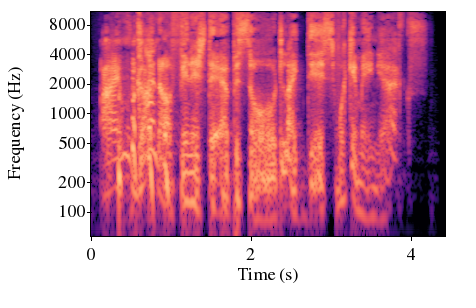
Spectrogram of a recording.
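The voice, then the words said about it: Goblin character voice. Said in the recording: “ghoul and goblin voice”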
